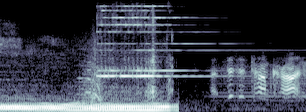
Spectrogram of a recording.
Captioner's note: tense music; phone ringing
